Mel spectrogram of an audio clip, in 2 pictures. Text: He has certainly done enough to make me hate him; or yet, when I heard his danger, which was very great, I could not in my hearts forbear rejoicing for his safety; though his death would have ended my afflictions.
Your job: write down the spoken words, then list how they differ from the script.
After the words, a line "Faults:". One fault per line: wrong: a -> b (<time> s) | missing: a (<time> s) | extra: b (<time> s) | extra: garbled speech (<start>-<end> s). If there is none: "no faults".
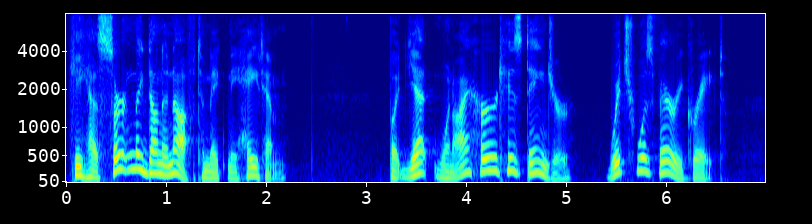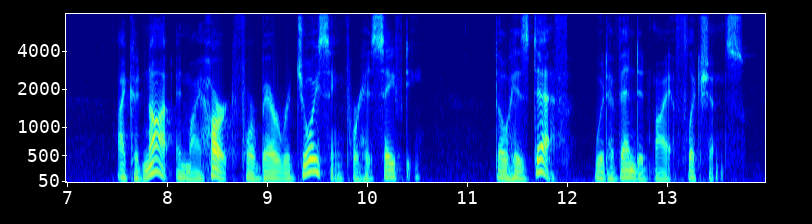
He has certainly done enough to make me hate him; but yet, when I heard his danger, which was very great, I could not in my heart forbear rejoicing for his safety; though his death would have ended my afflictions.
Faults:
wrong: or -> but (3.2 s)
wrong: hearts -> heart (8.3 s)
